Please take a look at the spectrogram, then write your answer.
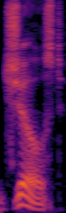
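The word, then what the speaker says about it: Jost: How do you guys say it? And she said Joost.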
